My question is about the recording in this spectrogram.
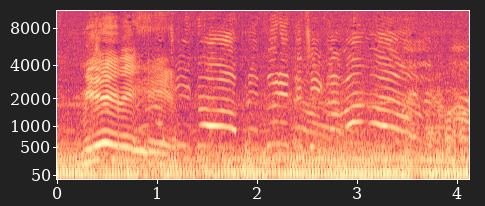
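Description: ATV (quad bike) engine running steadily, a low hum under people's voices.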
